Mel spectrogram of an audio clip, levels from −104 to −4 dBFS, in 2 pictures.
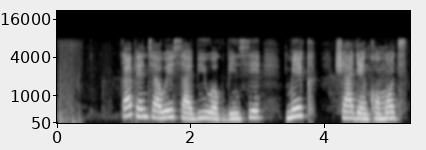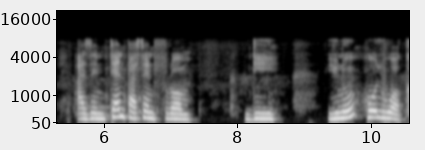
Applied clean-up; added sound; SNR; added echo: none; none; none; none.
